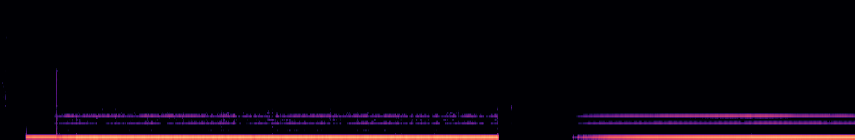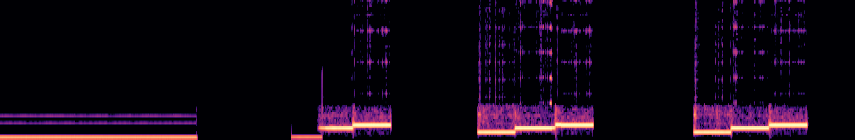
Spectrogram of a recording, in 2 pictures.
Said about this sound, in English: Some of the numbers picked up, but with strange tones playing down the line, as you can hear in these next two recordings.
